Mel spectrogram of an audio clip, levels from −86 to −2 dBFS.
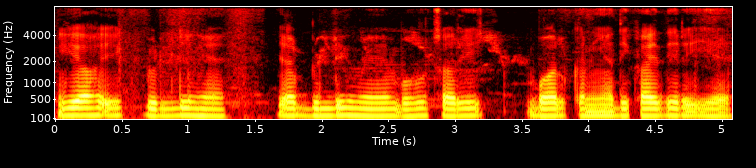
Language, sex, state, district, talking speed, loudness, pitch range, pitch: Hindi, male, Jharkhand, Deoghar, 165 wpm, -18 LUFS, 135-145 Hz, 140 Hz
